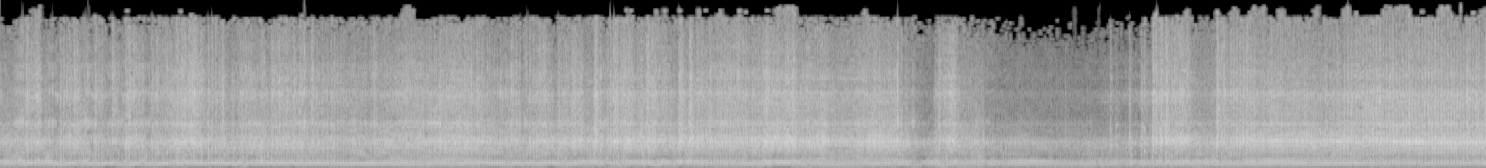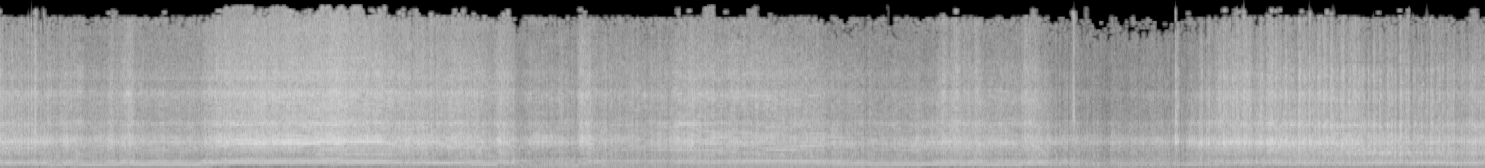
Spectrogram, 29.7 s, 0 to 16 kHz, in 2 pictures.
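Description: Yamaha 750 two-stroke racing motorcycle engine, heard up close from the bike itself. It is revved in quick, wavering blips at first, then pulls away with its pitch climbing sharply twice around the middle, and eases into a slowly falling, steadier run near the end.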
